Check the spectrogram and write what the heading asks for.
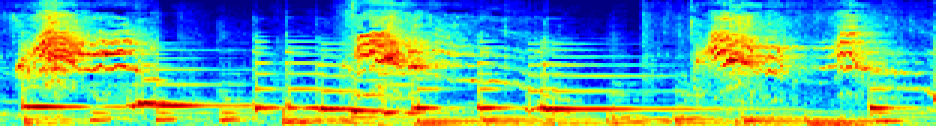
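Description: A cat yowling three times, each a rough cry lasting under a second, over background music.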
